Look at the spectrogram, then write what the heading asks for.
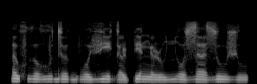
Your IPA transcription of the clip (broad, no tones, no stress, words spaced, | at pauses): ɐxʷðoɣu dɵɡ βovʲe ɡaɭpʲaŋ ɐɭuʎo zɐ zuʒu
